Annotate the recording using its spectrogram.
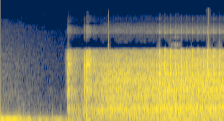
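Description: Film projector running sound effect: a steady, fast mechanical clatter that starts suddenly about two-thirds of a second in, after a low rumble has died away.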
